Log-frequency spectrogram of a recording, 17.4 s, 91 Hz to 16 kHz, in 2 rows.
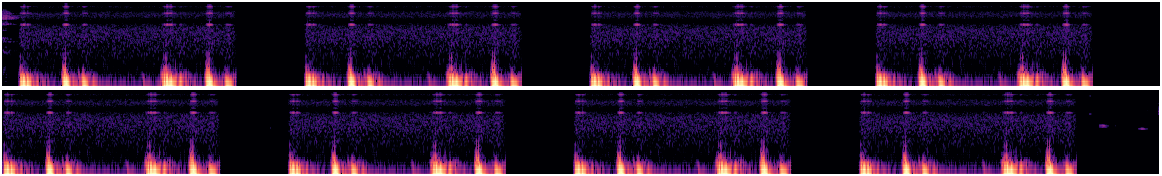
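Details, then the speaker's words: Teaching recording of a third heart sound, described as a sign of volume overload heard in heart failure: regular heartbeat with a soft, low extra thud early after S2, silence between S1 and S2; S3. "notice how between s1 and s2 there is silence but between s2 and s1 there is a sound that you can hear so i don't know if you can pick that up but pay close attention"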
